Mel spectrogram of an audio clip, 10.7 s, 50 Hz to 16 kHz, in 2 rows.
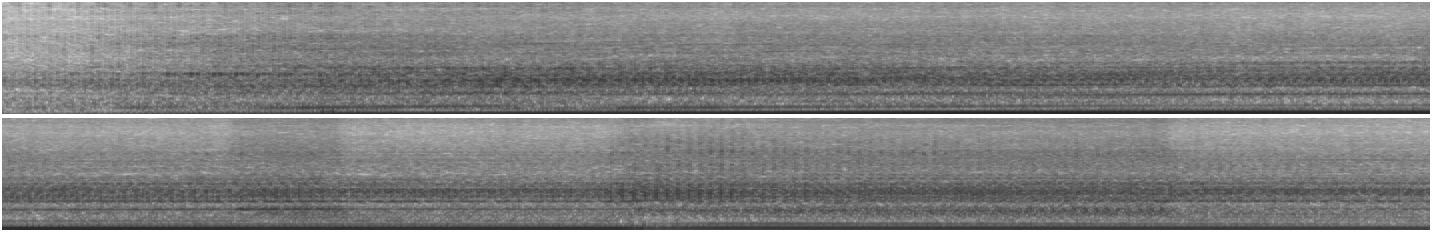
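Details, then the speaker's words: Mahindra diesel held at 3000 rpm after a diesel filter change and fuel line cleaning, to bleed air out. Revs climb, then hold a strong, even drone without knocking or stumbling; smooth, healthy running after a missing and knocking repair. "लेकिन हम थोड़ी C N निकालेंगे start गाड़ी में क्योंकि इसके अंदर diesel filter वगैरह चेंज किया है हमने लाइन वगैरह ही पूरी क्लीन करी है हवा मारी है तो इसकी एयर जरूरी है निकालना तो 3000 आरपीएम पर रखना है"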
